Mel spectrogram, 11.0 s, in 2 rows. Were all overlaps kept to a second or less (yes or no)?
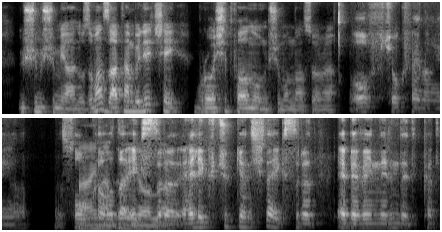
no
